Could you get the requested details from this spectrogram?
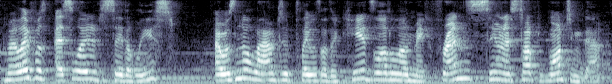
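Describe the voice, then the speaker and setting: A woman's voice: fairly high pitch, a little fast, close to an everyday voice. A woman voicing a timid, reclusive young woman who confides her painful past in a shaky, self-deprecating way, in a game. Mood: anxious confiding. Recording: game audio with loud music.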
